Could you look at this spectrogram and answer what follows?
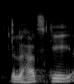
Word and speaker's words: Łącki: co-edited with um I don't know how to pronounce Agnes's last name. The Łącki. Łącki, Agnes Łącki, thank you.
